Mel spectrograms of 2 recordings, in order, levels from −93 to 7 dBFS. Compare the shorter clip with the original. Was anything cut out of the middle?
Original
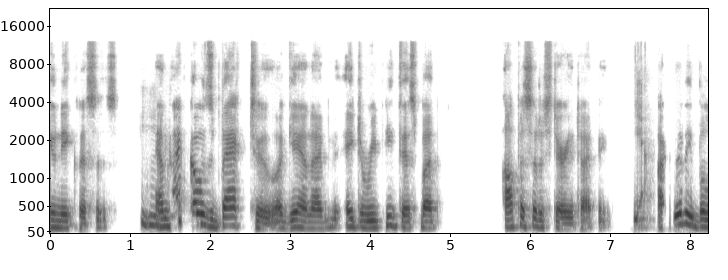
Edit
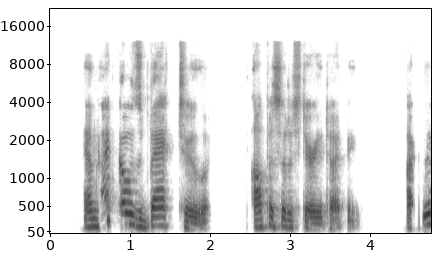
yes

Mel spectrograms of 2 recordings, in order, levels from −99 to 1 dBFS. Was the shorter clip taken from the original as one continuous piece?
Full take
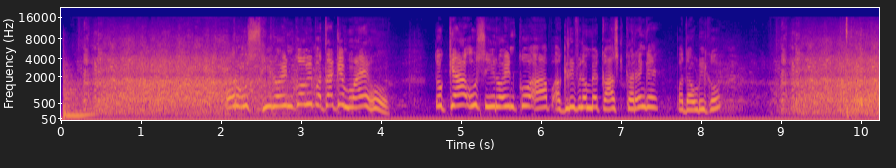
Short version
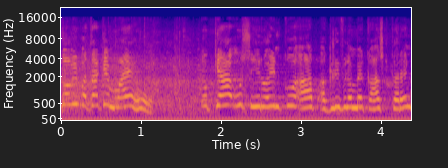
yes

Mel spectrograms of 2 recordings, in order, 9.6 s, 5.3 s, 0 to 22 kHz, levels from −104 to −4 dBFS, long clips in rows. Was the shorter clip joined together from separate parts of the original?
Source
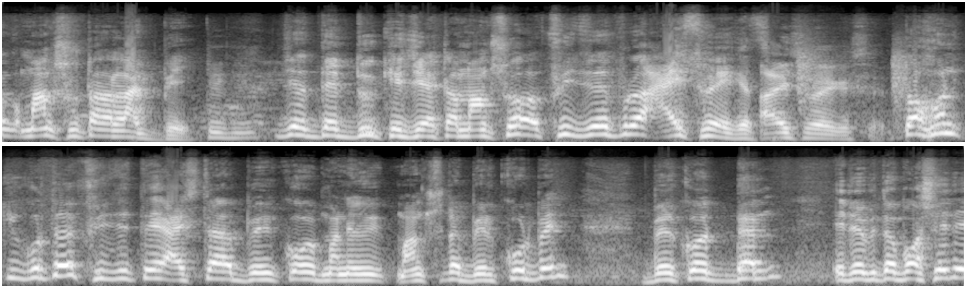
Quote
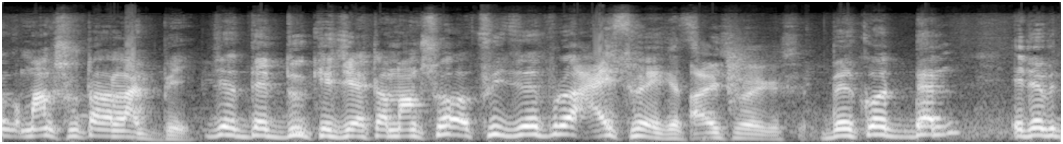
yes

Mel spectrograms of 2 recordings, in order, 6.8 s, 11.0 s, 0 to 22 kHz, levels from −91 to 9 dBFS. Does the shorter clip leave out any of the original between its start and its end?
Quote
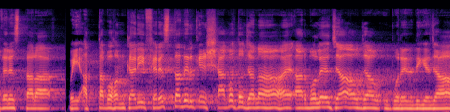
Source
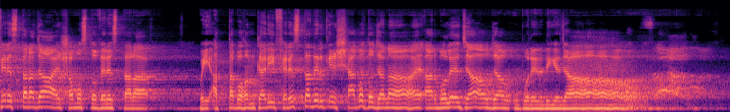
yes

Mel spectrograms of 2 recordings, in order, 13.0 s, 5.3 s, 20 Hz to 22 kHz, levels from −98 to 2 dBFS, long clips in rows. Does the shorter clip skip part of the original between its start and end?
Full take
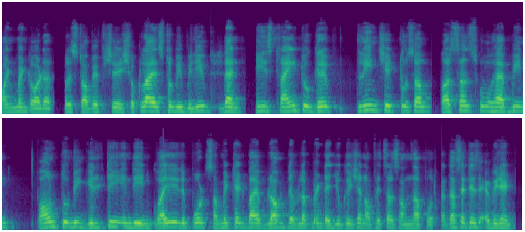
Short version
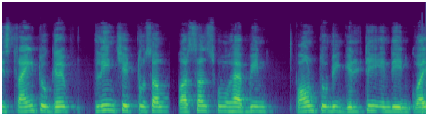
no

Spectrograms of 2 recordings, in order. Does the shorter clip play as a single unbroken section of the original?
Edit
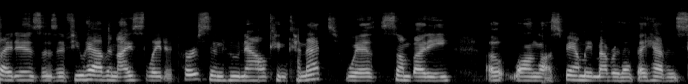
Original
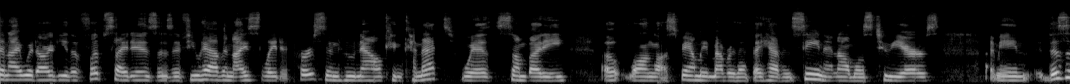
yes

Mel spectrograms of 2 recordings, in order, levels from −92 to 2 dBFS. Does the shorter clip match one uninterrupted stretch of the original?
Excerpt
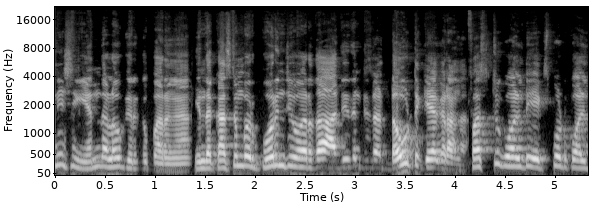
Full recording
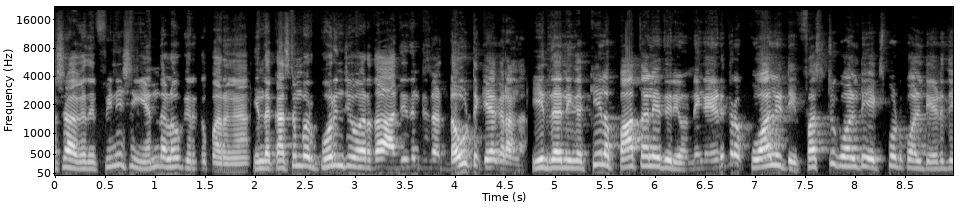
no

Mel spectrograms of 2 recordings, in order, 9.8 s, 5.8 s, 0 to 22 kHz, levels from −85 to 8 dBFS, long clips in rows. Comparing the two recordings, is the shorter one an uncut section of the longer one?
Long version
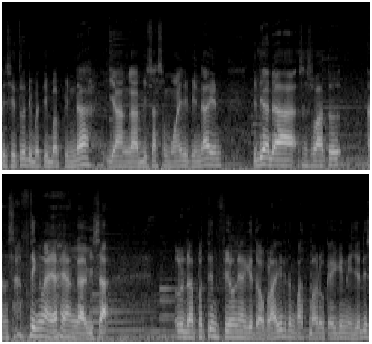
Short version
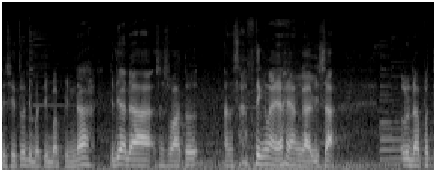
no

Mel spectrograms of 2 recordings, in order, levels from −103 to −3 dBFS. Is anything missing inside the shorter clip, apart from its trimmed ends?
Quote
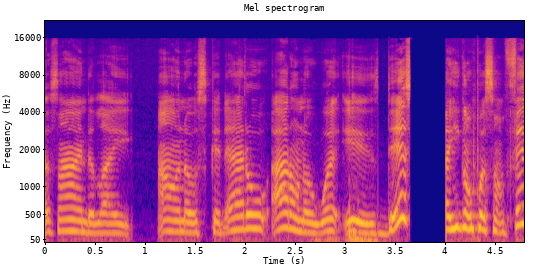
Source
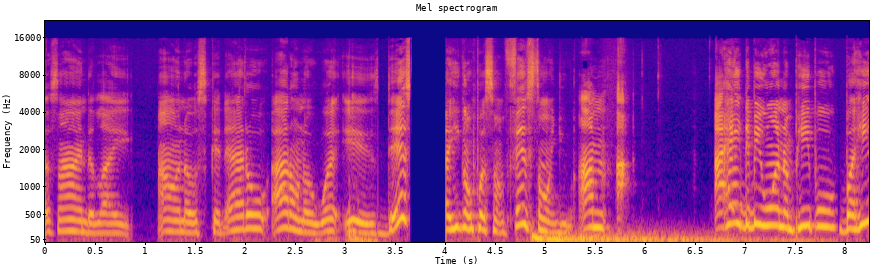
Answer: no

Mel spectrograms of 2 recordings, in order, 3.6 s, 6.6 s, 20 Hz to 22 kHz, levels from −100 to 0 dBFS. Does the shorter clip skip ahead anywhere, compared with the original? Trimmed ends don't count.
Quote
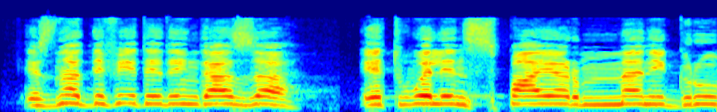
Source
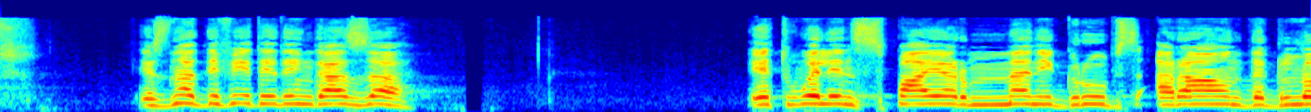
yes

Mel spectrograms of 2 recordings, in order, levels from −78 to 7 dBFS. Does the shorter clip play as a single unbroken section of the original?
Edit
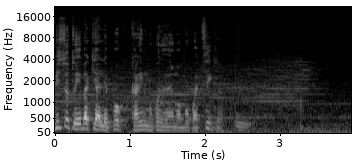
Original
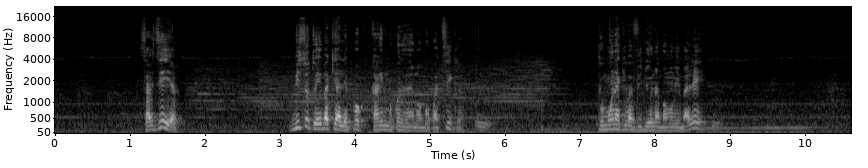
yes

